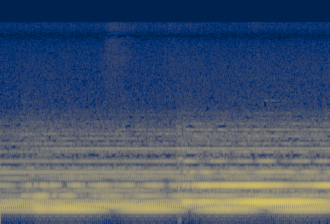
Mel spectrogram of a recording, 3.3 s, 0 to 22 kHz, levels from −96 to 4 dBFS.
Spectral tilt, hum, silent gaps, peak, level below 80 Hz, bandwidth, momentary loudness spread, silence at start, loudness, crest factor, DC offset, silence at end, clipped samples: -10 dB/octave; none; none; -6 dBFS; -76 dBFS; 3.5 kHz; 10 LU; 0 s; -20 LUFS; 12 dB; under 0.1%; 0 s; under 0.1%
